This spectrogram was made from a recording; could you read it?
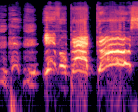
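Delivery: very high, very loud shrieking scream. Retelling a scene where a character reacts to a ghost: imitating a scream.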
